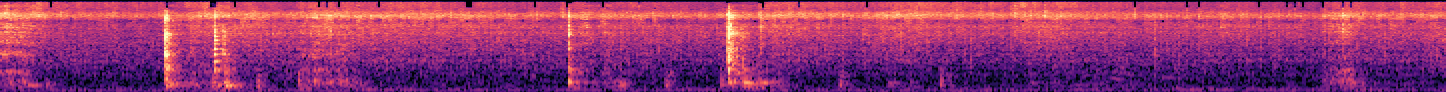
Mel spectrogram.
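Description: Green vegetable pulao stirred in a pan after lemon juice is added, with scattered scraping and clinking of the spoon over a low, quiet sizzle.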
